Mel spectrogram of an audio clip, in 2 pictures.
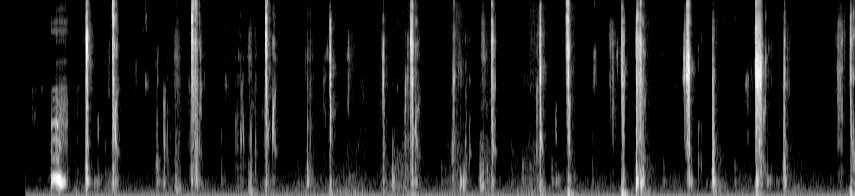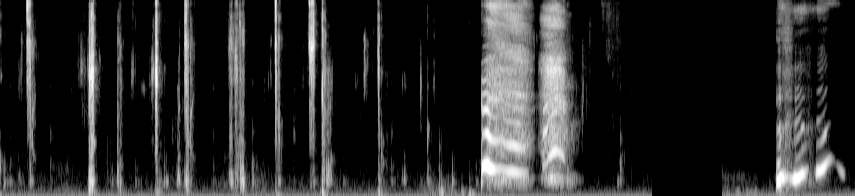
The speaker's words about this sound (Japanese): ファーストキス、ごちそうさま。これからもっと濃厚なキスをしてあげる。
